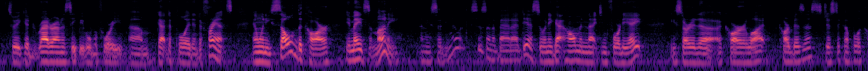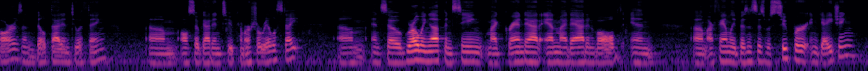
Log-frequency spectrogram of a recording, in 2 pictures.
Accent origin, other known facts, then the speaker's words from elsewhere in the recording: Alabama, United States; also born or lived in Tennessee / Atlanta, Georgia; I grew up just outside of Birmingham, Alabama, did That's the Tennessee right. thing, the Atlanta thing. I've been in Florida, I guess, since 2008.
